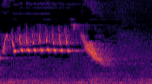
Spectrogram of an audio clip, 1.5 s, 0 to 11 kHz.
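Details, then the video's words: European goldfinch ('misto') at a café meeting in Ksar el-Kebir, Sunday 16 February 2020; a quick pulsing high trill ending in a descending slurred note, with murmured talk behind. "تغريد الميستو من جمعية لكوس للحسون الدهبي"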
